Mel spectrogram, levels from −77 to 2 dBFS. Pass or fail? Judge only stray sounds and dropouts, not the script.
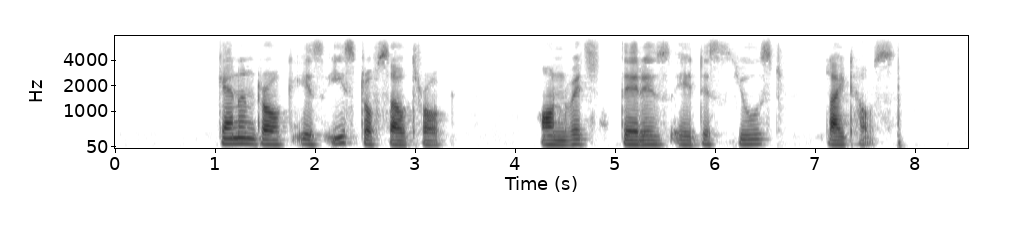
pass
